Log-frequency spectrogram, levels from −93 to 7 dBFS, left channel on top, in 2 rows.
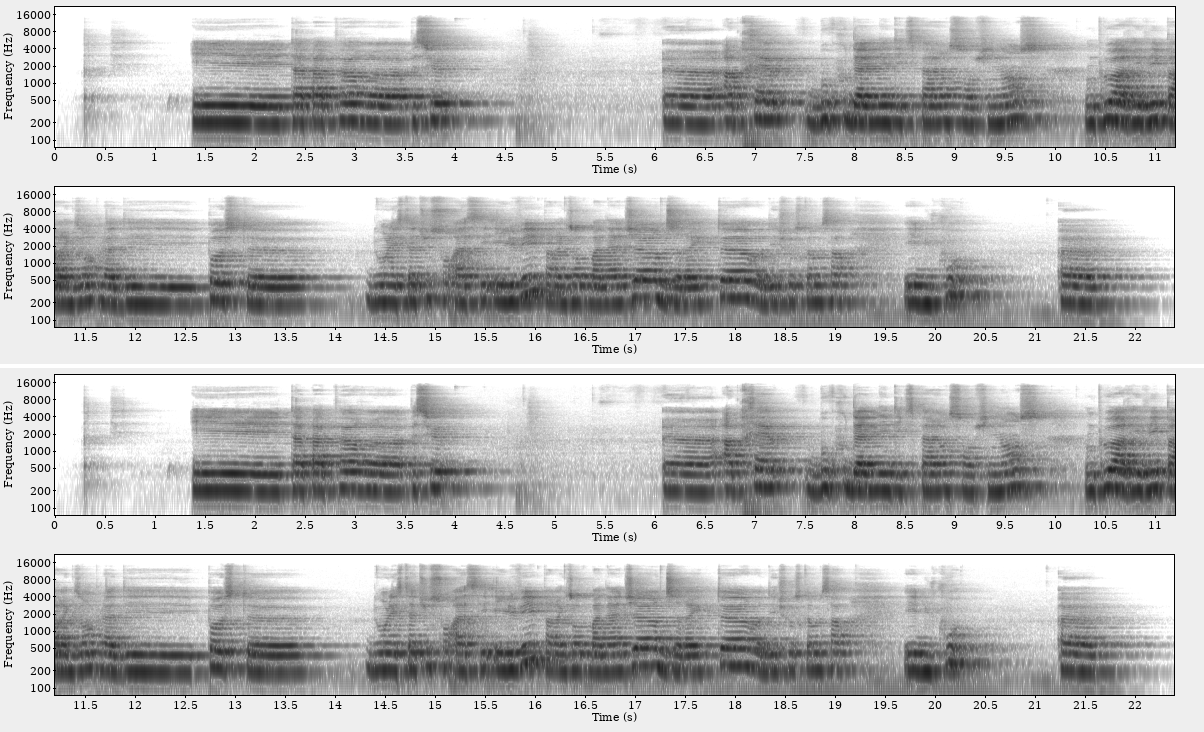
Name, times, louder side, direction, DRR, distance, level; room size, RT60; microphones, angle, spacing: voice 1, 1.4-4.0 6.1-13.8 14.3-20.4 21.2-21.6, equal, 20° right, 1 dB, 1.2 m, -16 dB
14.0 x 8.9 x 2.9 m, 1.2 s
head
